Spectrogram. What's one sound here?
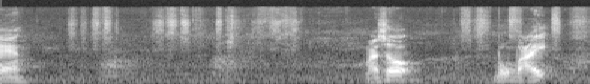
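A marker squeaks as it writes on metal.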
